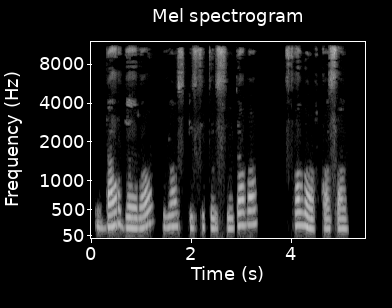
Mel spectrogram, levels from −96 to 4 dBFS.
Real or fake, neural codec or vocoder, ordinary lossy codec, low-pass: real; none; AAC, 48 kbps; 10.8 kHz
